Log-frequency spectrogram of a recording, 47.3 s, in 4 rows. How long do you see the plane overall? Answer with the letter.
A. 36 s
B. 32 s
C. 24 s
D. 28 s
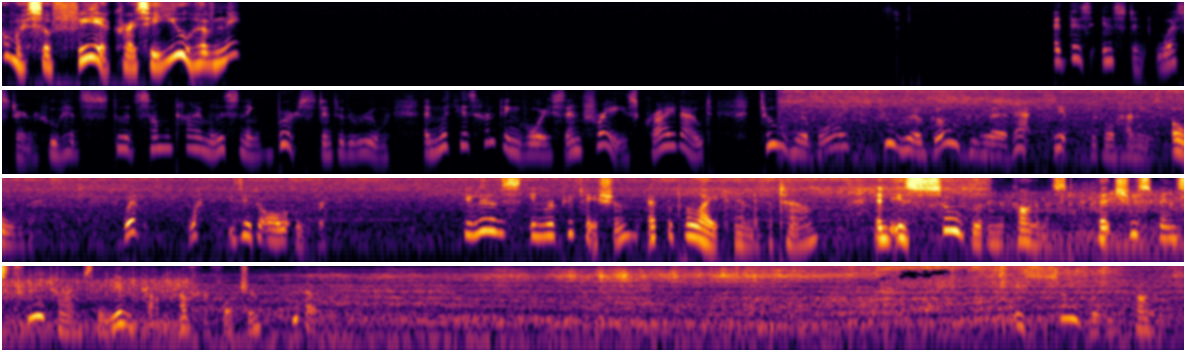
D.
